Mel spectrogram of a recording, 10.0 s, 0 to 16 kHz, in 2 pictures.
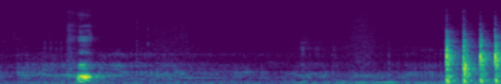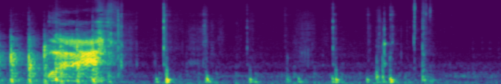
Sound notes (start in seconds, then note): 4.4 knocking on door; 5.4 exclaims in frustration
